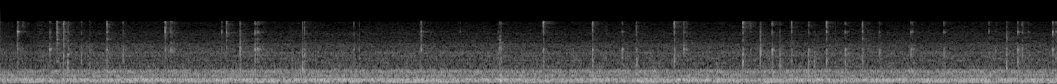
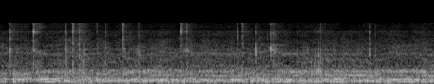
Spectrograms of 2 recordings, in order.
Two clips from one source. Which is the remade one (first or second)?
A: second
